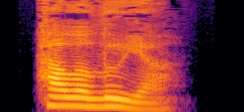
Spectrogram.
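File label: "hallelujah", American English, female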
